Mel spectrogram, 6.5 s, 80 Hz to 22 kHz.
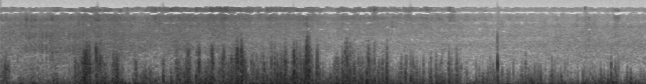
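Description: Strong gusty wind, about 20 knots gusting to 30, buffeting the microphone: a loud, uneven low rumble that swells and eases with the gusts, a little lighter near the end.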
